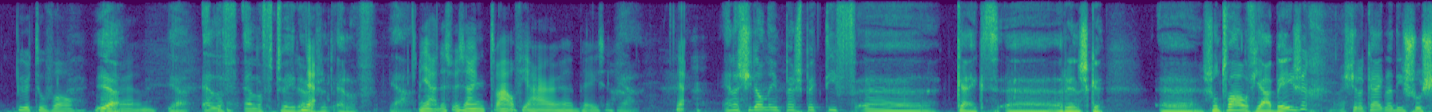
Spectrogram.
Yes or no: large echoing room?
no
